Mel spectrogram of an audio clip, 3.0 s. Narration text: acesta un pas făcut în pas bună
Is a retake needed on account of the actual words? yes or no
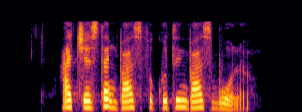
no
